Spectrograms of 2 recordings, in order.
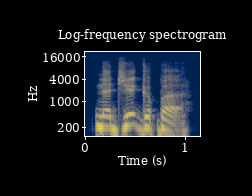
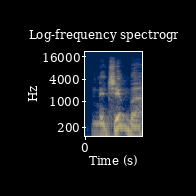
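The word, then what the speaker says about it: Njigba: I did when Duski could not pronounce Najigba. Najigba's last name. His name is Jackson Smith Najigba. Who he called him? And Drewski said Nigba.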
